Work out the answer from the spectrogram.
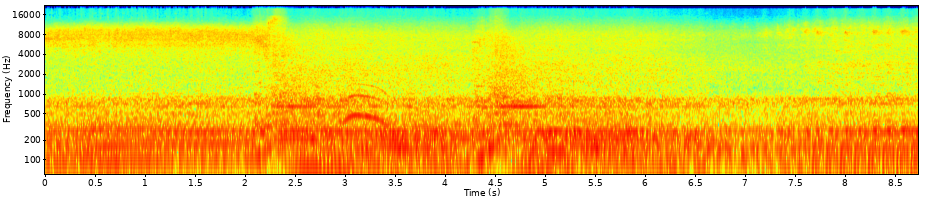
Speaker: Sounds pretty good. Except for that exhaust leak that I can hear.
